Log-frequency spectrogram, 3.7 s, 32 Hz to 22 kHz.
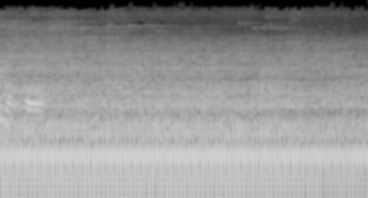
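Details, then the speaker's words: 1983 John Deere 165 mower after carburetor cleaned and original carb refitted in place of a Chinese one: steady, even single-cylinder putter about 220 beats a minute, no misses, pops or backfire; normal idle, considered fixed. "Well, sounds good to me."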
